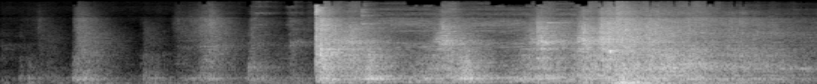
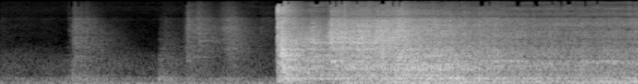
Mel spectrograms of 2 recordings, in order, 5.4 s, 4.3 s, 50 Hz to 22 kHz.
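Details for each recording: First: 1983 Jeep Scrambler barn find, sat 4–5 years, gravity-fed from a gas can rigged as an IV: brief cranking, then it catches and runs roughly, surging, stalls and restarts; the primed mechanical fuel pump is spraying fuel over the engine. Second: 1983 Jeep Scrambler barn find, sat 4–5 years, fed from a gas can as an IV: a few soft cranks, then a sharp catch and steady even run that eases slightly; it keeps running out of gas, so the can needs raising.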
